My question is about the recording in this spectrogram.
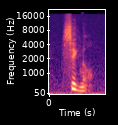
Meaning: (noun) 1. A sequence of states representing an encoded message in a communication channel 2. Any variation of a quantity or change in an entity over time that conveys information upon detection
- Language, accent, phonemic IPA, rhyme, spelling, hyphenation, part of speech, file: English, US, /ˈsɪɡnəl/, -ɪɡnəl, signal, sig‧nal, noun / verb / adjective, En-us-signal.ogg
